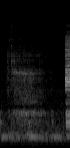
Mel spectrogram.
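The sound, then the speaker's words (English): A buzzer goes off: a steady, fairly quiet droning tone holds for about a second, then a much louder, harsher blast cuts in abruptly at the end. No one speaks. “Yeah, I don't, as a buzzer goes off there, but I don't love it either.”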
